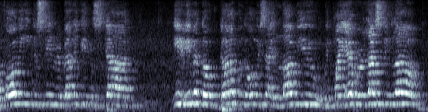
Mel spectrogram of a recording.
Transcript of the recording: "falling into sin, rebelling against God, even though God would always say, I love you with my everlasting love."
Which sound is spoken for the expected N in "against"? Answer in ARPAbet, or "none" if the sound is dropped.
none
